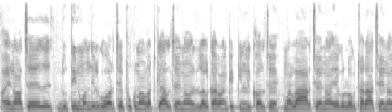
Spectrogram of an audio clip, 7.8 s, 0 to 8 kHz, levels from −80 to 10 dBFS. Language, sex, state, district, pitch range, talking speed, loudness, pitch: Maithili, female, Bihar, Saharsa, 215-225 Hz, 190 wpm, -30 LUFS, 220 Hz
